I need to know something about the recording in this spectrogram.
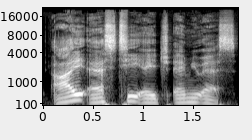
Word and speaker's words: isthmus: hard word to say it's not really Isthmus oh you messed up no I said it right no you did not you said it's not it's not if's miss look it up i-s-t-h-m-u-s Isthmus you're saying is you're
